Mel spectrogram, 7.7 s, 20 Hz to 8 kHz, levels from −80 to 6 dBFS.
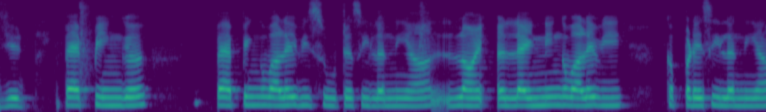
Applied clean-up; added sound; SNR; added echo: none; none; none; none.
